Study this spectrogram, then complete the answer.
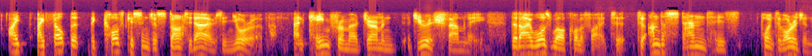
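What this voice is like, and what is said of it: Non-American accent. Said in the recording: “You can tell from my funny accent that I'm not a Native American”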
